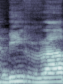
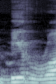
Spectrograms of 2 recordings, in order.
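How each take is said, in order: First: বীর রা with a light, open "raa" at the end; thin ra. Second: বীর র with a thick, rounded "raw" at the end; heavy ro. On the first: Teacher shows the mistaken reading, বীর রা ending thin. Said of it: "রটাকে বারিক করে ফেললো". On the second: Teacher shows the correct reading, বীর র ending heavy and rounded. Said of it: "এজন্য রয় পড়তে হবে". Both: Shown as a demonstration.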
